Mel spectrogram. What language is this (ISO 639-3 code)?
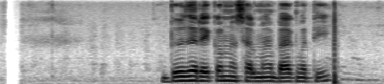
nep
